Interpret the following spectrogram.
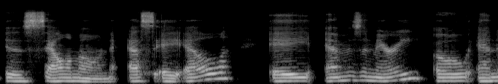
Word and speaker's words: Salamone: Anna, it's Anna, and then the last name is Salamone, S-A-L-A-M as in Mary, O-N as in Nancy, E.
